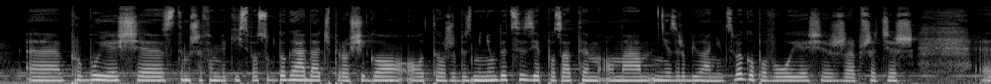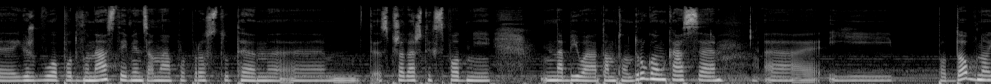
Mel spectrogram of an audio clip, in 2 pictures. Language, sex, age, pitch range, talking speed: Polish, female, 30-49, 175-200 Hz, 140 wpm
